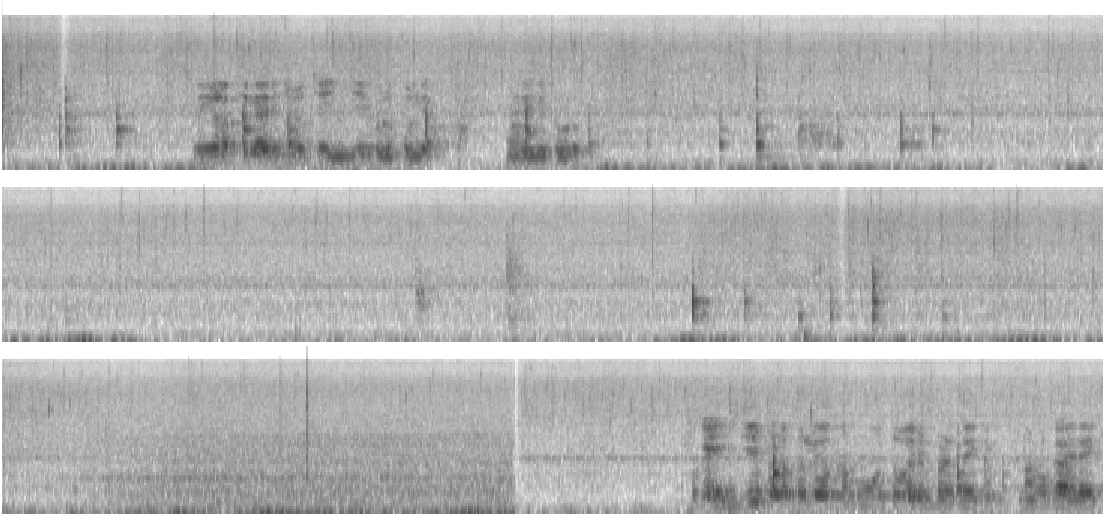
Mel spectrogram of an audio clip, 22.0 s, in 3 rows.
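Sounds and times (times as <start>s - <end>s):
ginger and garlic sizzling in oil: 0.0s - 22.0s
wooden spatula scraping pot: 0.4s - 6.3s.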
